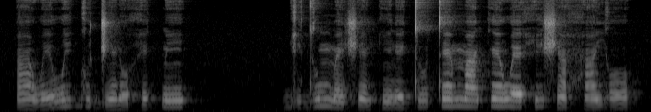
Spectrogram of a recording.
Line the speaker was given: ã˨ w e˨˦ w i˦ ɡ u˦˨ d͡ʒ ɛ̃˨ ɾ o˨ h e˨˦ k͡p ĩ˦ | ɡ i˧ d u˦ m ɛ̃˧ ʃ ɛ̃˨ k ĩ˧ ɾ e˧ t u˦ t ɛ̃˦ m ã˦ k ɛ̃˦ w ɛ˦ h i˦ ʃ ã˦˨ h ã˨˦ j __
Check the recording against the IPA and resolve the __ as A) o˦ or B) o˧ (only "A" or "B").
A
